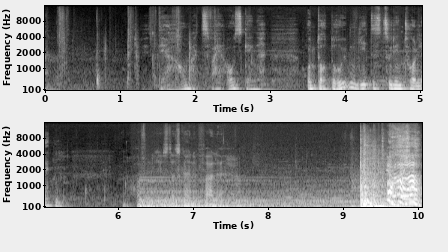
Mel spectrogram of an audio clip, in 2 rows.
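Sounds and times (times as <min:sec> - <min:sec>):
speech: 0:01.8 - 0:05.4, 0:06.2 - 0:07.6
door slamming shut: 0:06.3 - 0:10.0.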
